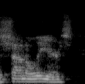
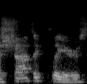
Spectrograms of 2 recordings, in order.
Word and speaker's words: Chanticleers: in the game said the chandeliers uh but where the shanta clears the crafty rooster from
